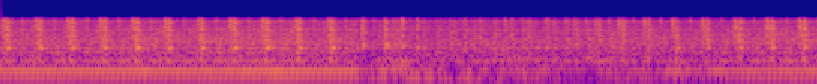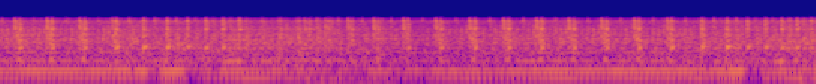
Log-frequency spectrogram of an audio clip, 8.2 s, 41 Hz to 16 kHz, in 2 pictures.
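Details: 2001 Jeep Grand Cherokee 4.0, oil changed regularly, noise began suddenly: sharp regular ticking knock about three per second at idle, tracking engine speed. Piston slap or rod knock suspected, not confirmed.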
